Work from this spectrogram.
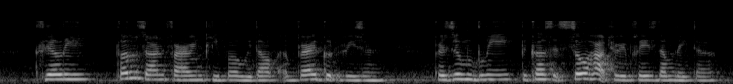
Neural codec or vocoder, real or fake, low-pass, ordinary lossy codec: codec, 16 kHz, 16 kbps, FunCodec, trained on Chinese and English, 50 frames a second; fake; none; none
